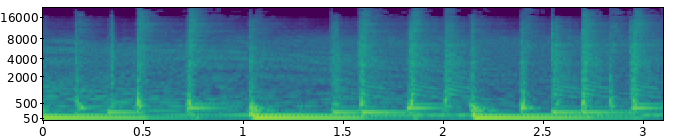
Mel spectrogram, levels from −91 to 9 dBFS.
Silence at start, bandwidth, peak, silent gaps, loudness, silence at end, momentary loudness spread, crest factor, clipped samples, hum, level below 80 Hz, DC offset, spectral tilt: 0 s; over 20 kHz; -2 dBFS; none; -19 LUFS; 0 s; 5 LU; 14 dB; under 0.1%; none; -20 dBFS; under 0.1%; -5.5 dB/octave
